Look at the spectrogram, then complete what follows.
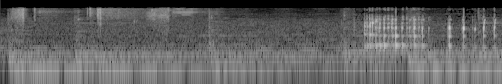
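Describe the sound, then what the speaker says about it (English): A character burps in the online role-playing game Final Fantasy XIV. Quiet game ambience comes first, then a short, fairly loud belch with a few gulping pulses near the end. "I got burp on"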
